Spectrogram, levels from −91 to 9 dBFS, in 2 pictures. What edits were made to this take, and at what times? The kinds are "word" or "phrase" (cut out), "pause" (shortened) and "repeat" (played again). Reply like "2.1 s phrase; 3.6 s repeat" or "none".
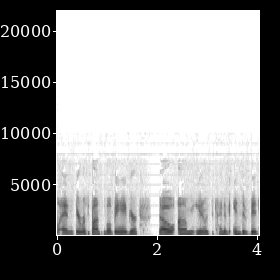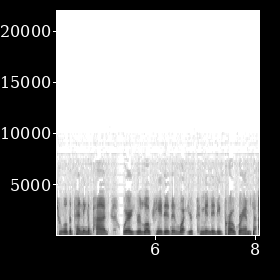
none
